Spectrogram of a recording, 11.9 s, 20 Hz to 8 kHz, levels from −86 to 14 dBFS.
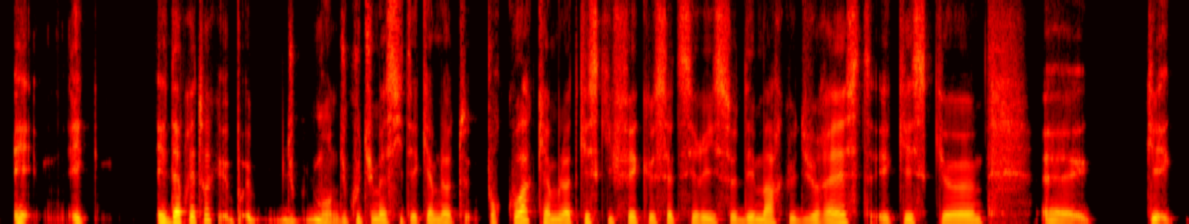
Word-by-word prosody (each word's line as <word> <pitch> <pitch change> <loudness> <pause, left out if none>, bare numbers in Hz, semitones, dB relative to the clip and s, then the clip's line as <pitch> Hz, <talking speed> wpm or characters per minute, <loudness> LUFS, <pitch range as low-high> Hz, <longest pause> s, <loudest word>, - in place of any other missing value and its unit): Et - - +4 0.4
et - - 0 0.7
et 135 - +6
d'après 165 +3 +7
toi, 190 +3 -1
que - - -11
p - - -4 0.2
du 105 -1 -7
coup - - -17
bon, 90 -7 0
du 80 +7 -6
coup 155 - -3
tu 135 -7 -2
m'as 105 - +4
cité 95 -3 0
Kaamelott. 85 -2 -1 0.2
Pourquoi 155 +7 +2
Kaamelott? 105 - +1
Qu'est-ce 130 -1 +2
qui 130 - -7
fait 145 +3 +1
que 130 -6 -3
cette 105 -1 0
série 110 +1 0
se 100 - +2
démarque 105 +2 0
du 95 0 -3
reste? 110 +10 +2
Et - - -2
qu'est-ce 120 0 0
que 95 -1 +2 0.6
heu, 95 -9 +1 0.6
qu'est - - 0
105 Hz, 165 wpm, -26 LUFS, 95-130 Hz, 0.7 s, d'après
